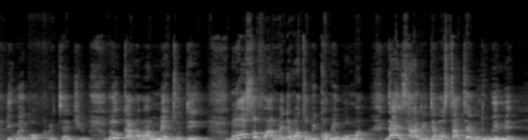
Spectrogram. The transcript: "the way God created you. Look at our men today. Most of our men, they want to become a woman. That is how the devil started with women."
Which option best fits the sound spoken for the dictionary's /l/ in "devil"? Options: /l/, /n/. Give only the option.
/n/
